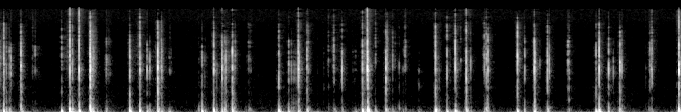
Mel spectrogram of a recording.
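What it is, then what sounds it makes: Cardboard packaging tapped. Fast, crisp tapping on cardboard packaging, with dense dry taps that each die away almost instantly. The hits cluster in quick uneven bursts with short pauses between them. The sound has a low, thumpy body and bright clicky edges.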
